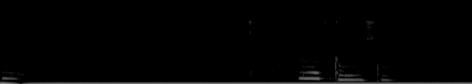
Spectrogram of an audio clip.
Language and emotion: Russian, sad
